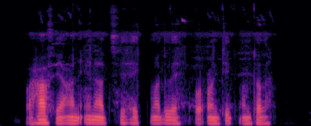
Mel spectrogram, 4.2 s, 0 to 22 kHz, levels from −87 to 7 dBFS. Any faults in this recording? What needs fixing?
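The speech has a swirly, smeared, hollow quality across the whole clip, with softened consonant attacks and nothing above 19.3 kHz. That points to generation loss, likely from an AAC-LC stream around 96 kbit/s being re-encoded about three times, each pass stacking fresh quantisation noise. To prevent it, keep a lossless master and encode to AAC only once, at the very end.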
